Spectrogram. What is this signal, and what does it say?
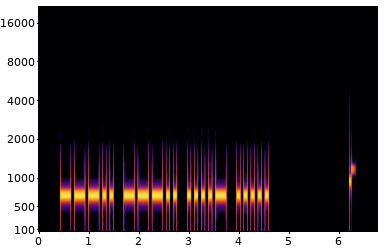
Morse code, heard as a keyed tone, about 17 wpm, 700 Hz. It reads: 8845
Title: Numbers - 4-Digit 17wpm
